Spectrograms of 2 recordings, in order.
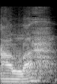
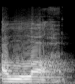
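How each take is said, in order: First: The L is pronounced light and thin. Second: The L is pronounced heavy and thick. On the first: "Kalau dibaca Allah itu beda lagi" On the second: "bacaan yang benarnya Allah, dibaca tafkhim tebal"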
